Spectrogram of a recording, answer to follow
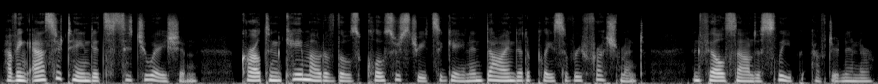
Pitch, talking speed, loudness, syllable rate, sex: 175 Hz, 170 wpm, -19 LUFS, 5.5 syllables/s, female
